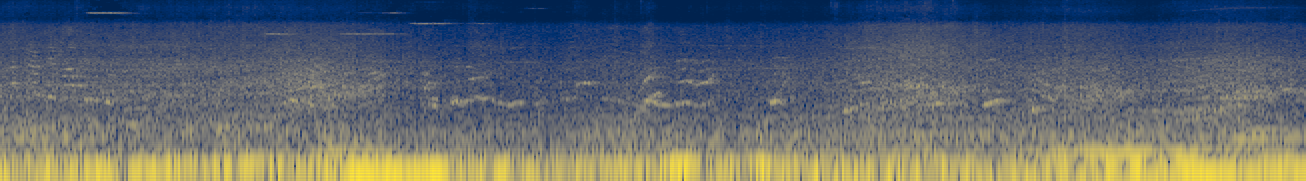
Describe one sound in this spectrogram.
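A bus engine idles with a low rumble.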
